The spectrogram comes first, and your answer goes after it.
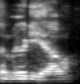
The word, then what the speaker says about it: Samudio: My last name is pronounced Samudio, but I'm not in my ideal setup right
